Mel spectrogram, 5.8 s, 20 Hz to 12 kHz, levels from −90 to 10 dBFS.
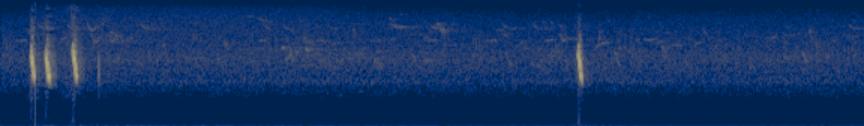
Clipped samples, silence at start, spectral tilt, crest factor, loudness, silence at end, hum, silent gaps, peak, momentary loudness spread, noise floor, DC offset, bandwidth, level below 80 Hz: under 0.1%; 0.2 s; 6.5 dB/octave; 28 dB; -23 LUFS; 1.9 s; none; none; -6 dBFS; 7 LU; -62 dBFS; under 0.1%; 11 kHz; under -90 dBFS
